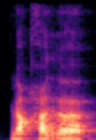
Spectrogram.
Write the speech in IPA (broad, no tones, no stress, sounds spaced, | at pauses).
ɳ ɛ qʰ e r ɐ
